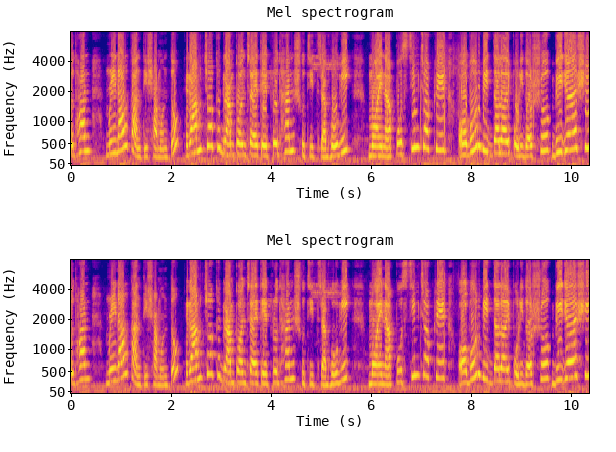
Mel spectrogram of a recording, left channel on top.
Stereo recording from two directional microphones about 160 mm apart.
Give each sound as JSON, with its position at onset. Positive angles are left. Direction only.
{"t": 0.0, "sound": "a woman's voice", "side_deg": 20}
